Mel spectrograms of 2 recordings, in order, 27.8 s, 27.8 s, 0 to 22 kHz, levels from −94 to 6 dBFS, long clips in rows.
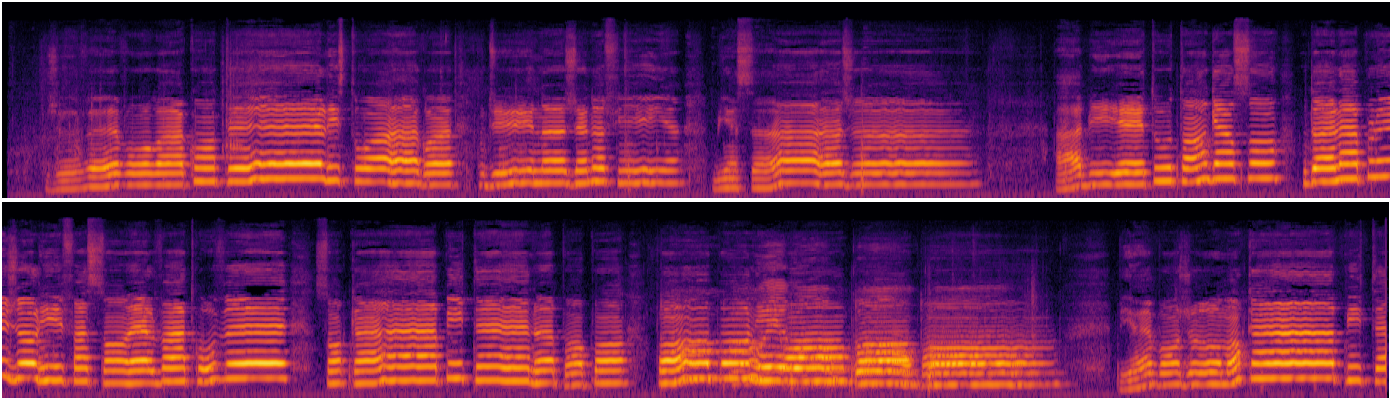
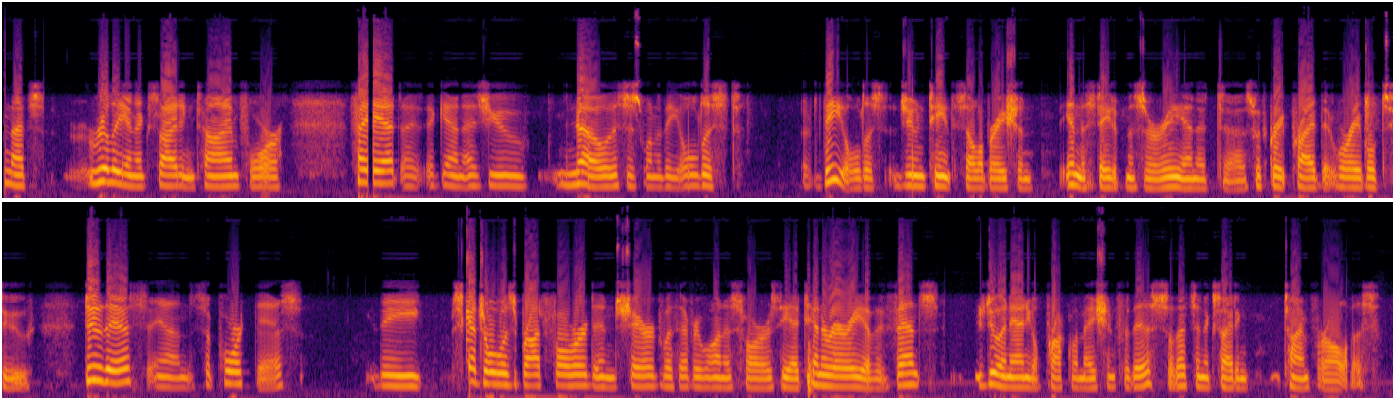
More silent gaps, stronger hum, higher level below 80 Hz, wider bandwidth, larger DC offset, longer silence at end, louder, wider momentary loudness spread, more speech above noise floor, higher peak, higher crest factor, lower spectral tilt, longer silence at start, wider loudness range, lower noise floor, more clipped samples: neither; neither; about the same, -58 dBFS vs -56 dBFS; second, 12.5 kHz vs 18 kHz; neither; second, 0 s vs 0.15 s; about the same, -15 LUFS vs -16 LUFS; about the same, 14 LU vs 12 LU; second, 36 dB vs 43 dB; about the same, 0 dBFS vs -2 dBFS; about the same, 14 dB vs 14 dB; about the same, -5 dB/octave vs -4.5 dB/octave; first, 0.5 s vs 0.05 s; first, 8 LU vs 3 LU; second, -52 dBFS vs -59 dBFS; neither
